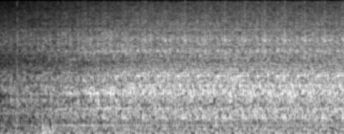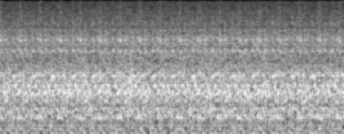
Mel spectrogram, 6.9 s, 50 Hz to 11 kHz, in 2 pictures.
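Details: Ford 6.7L diesel, warm Florida weather, restarted with a low oil pressure warning: sharp, even clatter at about four beats a second over the engine hum at idle. Low oil pressure at idle is suspected but not confirmed.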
